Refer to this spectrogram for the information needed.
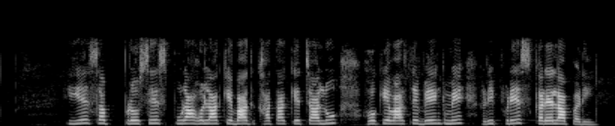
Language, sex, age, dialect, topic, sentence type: Maithili, female, 18-24, Angika, banking, question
